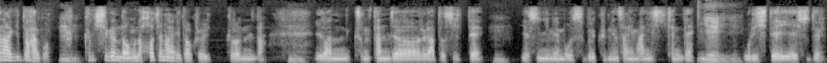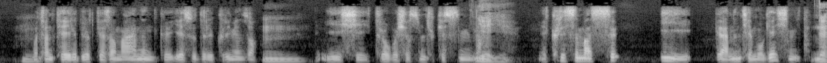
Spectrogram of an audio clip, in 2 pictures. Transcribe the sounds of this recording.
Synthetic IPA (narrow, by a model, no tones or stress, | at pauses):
nɦaɡidoɦaɡokʰɯmɕ͈ʰiɡɯnːʌmunahʌd͡ʑʌnɦaɡidakɯɾʌ | kɯɾʌɲida | iɾʌnsʰʌŋtʰand͡ʑʌɾɯɾadʌs͈ɯɭt͈e̞je̞sʰuɲime̞mosʰɯbɯɭkɯɾinɯnsʰaɾamimaɲiːs͈ɯ̥ɭtʰe̞nde̞juɾiɕʰi̥de̞ːje̞sʰudɯɭ | mʌt͡ɕʌntʰe̞iɾɯɭpiɾotʰe̞sʰʌmanɯnkɯje̞sʰudɯɾɯɭkɯɾimjʌnsʰʌ | iɕʰitɯɾʌboɕʰʌs͈ɯmɯnt͡ɕo̥kʰe̞s͈ɯmɲida | jekʰɯɾis͈ʰɯmasɯ | i | ɾanɯnt͡ɕe̞moɡe̞ɕʰimɲidḁne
